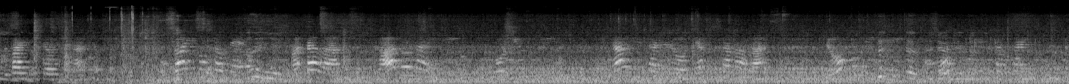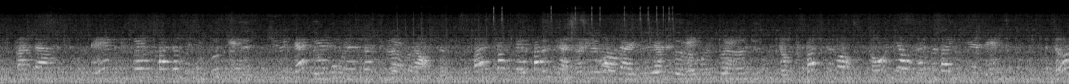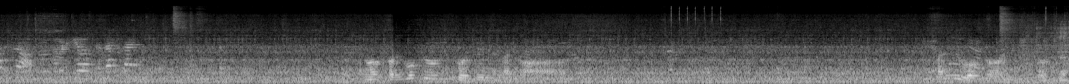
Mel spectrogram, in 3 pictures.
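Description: People talking inside a 1992 Nissan Diesel U-UA440LSN city bus, over the steady hum of the bus's diesel engine idling while the bus stands at a stop.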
